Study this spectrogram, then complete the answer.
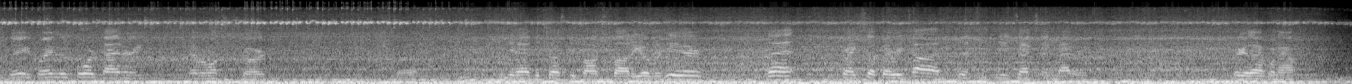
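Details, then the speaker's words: Jump-started '02 GT two-valve engine, sat for an unknown time, idling with repeated rising and falling chirping squeals from the front accessory drive despite a brand new idler pulley, tensioner and alternator: accessory belt squeal. "so as you can clearly hear the two valve terror behind me is sitting there squeaking its ass off with its brand new idler pulleys and brand new tensioner brand new alternator and bunch of other stuff but it just continues to squeak"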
